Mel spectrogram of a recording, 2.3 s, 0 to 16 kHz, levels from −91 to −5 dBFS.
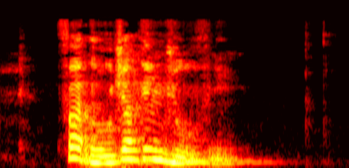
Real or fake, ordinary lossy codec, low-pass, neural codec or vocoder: fake; Opus, 64 kbps; 9.9 kHz; vocoder, 22.05 kHz, 80 mel bands, Vocos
